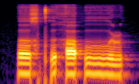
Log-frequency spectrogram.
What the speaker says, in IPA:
oː x pʼ u h ɔ ʔ uː ɭ

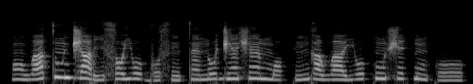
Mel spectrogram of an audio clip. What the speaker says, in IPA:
ɔ̃˨ w a˨˦ t ũ˦ d͡ʒ a˦˨ ɾ i˧ s ɔ˦ j o˦˨ ɡ o˨ s ĩ˨ t ɛ̃˧ n o˦ d͡ʒ ɛ̃˧ ʃ ɛ̃˧ m ɔ˨ k ĩ˨˦ ɡ a˧ w a˧ j o˦ k ũ˦ ʃ e˦ k͡p ũ˦˨ k o˧

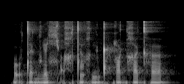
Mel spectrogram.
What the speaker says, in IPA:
o̰ t ɛ ɡ ʎ a ç a̰ χ t ẽ χ ɡ ẽ ʈ q ɐ ɡ χ ɛ kʰ ɐ

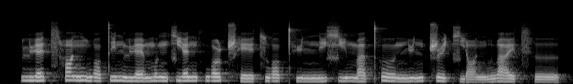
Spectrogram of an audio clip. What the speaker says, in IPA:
l ɥ ɛ˧˥ t͡sʰ ɑ˥ ŋ n̪ w ɔ˨˩ t̪ i˥˩ n l ɥ ɛ˨˩ m ɤ˥ ŋ ɕ j ɛ˥ n x w ɔ˥ ʈ͡ʂʰ e˨˩ ɪ̯ t͡s w ɔ˥ t̪ʰ y˨˩ n n̪ i˧˥ ɕ i˧˥ m ä˧˥ t̪ʰ o˥˩ ʊ̯ n̪ y˧˥ n ʈ͡ʂ ɻ̩˥˩ t͡ɕ j ɑ˨˩ ŋ l w a˥˧ ɪ̯ t͡sʰ ɹ̩˥˩

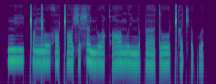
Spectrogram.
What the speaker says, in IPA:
ɲ iː ǁ ɒ ŋ͡ǁ oː x ɒ ǁ ɒː ɕ ə ɬ ɐ ɲ oː qʼ ɒː ŋʷ iː ɲ ɐ p ɐː t oː ǁʰ ɐ t͡ʃʼ ə kʷ ə

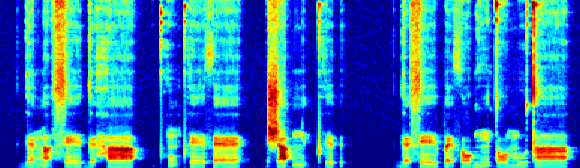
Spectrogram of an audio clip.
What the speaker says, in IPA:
ɡ ɛ˨ ŋ ã˦˨ sʰ e˨ ɪ̯ ɡ ɛ̰˦˨ h ä˨ | pʰ ũ˦˨ pʰ e˨ ɪ̯ θ ɛ˨ | ʃ ä˦ ʔ ɲ ɪ˦ ʔ pʰ ɪ˦ ʔ | ɡ ɛ̰˦˨ sʰ e˦ ɪ̯ p ɛ̰˦˨ θ ɔ˦ ɡ ĩ˦ t ɔ˨ m u˦ t ã˦

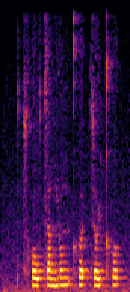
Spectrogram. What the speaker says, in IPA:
t͡sʰ o˨ w t͡s ɐ˨ ŋ j ʊ˧ ŋ kʰ ɵ˧ t̚ t͡s ɵ˨˥ ɥ kʰ ʊ˧ k̚

